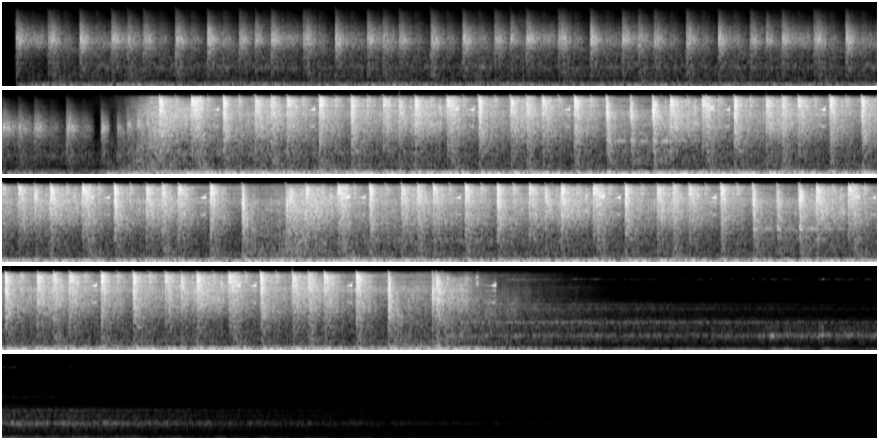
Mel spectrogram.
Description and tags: Apocalypse Runner (perc)
NI's Damage kit, and Evolve Mutations sequenced in Maschine with added effects, mainly being pitch env. saturation and reverb.
Action, Apocalypse, Cinematic, Dark, Dramatic, Film, Orchestral, Percussion, Simple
